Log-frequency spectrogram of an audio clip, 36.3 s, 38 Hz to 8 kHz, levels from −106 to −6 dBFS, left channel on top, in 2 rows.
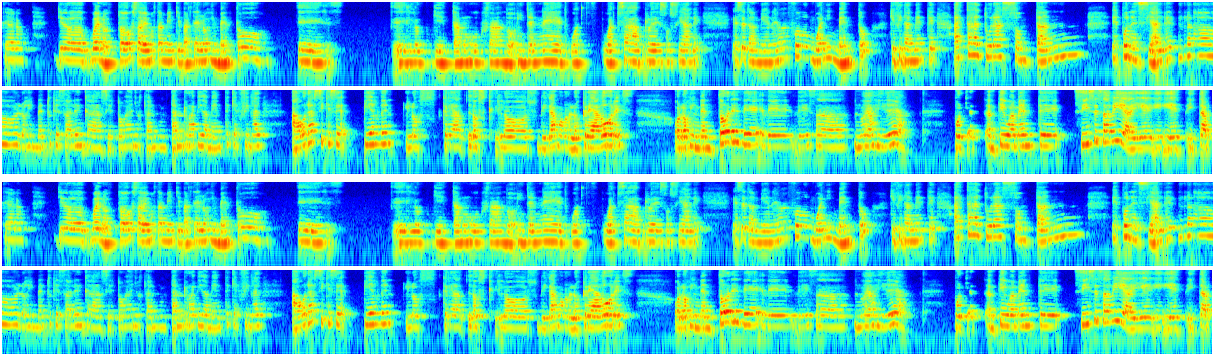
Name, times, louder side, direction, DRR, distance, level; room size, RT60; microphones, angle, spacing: voice 1, 0.0-4.0 4.4-5.0 5.8-13.0 13.3-22.2 22.5-31.7 32.5-36.3, left 3 dB, 25° left, 0.5 m, -31 dB
2.1 x 2.0 x 3.2 m
head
